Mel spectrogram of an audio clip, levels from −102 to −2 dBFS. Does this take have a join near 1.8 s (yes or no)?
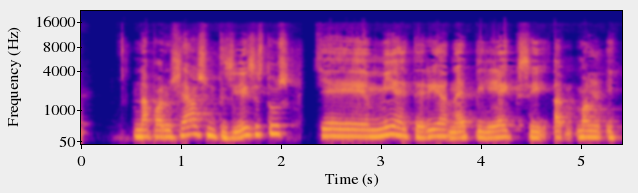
no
